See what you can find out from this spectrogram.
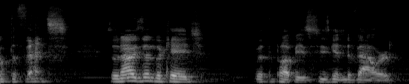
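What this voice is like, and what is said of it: Usual voice. Nothing is said of it.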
